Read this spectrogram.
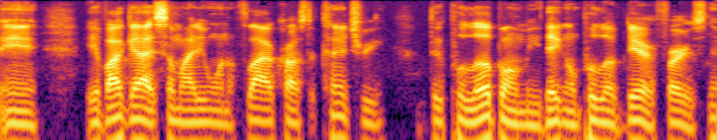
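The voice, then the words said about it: Southern Alabama accent. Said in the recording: “You hear my voice, bro. I'm not country. I'm just Southern, but like you hear the Alabama in my accent.”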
